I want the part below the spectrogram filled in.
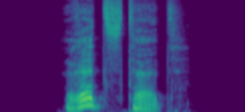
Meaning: inflection of ritzen: 1. second-person plural preterite 2. second-person plural subjunctive II
- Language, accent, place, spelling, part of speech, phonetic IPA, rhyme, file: German, Germany, Berlin, ritztet, verb, [ˈʁɪt͡stət], -ɪt͡stət, De-ritztet.ogg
